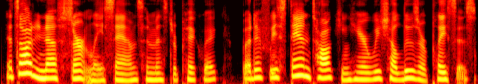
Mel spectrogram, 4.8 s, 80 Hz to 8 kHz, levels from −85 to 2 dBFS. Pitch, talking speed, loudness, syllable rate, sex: 220 Hz, 240 wpm, -19 LUFS, 5.8 syllables/s, female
